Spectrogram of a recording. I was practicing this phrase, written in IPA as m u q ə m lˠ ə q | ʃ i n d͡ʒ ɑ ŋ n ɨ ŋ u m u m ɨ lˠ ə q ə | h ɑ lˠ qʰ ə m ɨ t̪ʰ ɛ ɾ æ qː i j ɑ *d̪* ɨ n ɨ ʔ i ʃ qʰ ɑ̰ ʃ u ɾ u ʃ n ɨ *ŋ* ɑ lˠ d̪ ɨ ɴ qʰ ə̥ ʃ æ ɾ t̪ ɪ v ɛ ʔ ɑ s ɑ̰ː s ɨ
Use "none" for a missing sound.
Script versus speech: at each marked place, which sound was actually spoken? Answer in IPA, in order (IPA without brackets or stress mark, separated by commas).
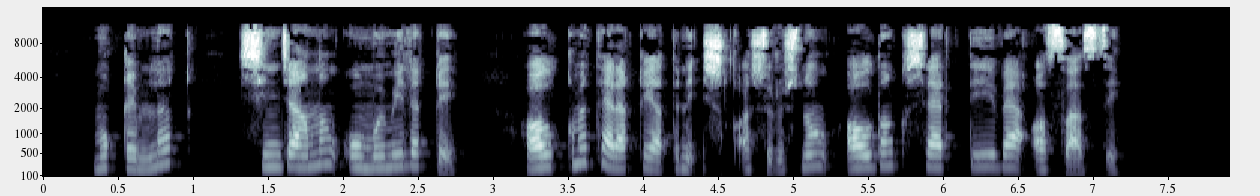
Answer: t̪, ŋ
